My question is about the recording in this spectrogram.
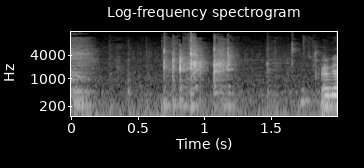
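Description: A few light clicks and knocks of a solid conditioner bar being handled in a hard plastic soap dish, bunched about halfway through.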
